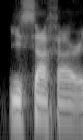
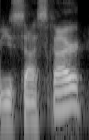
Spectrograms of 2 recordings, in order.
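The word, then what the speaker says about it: Issachar: call the mtic tradition the tradition of pronunciation seems to be of bi of biblical pronunciation of the name seems to be yakar instead of yasar of course we we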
